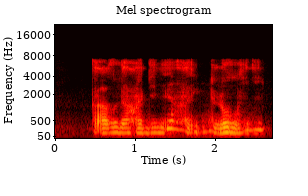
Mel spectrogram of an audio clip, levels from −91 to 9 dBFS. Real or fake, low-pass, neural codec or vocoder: fake; 7.2 kHz; autoencoder, 22.05 kHz, a latent of 192 numbers a frame, VITS, trained on one speaker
